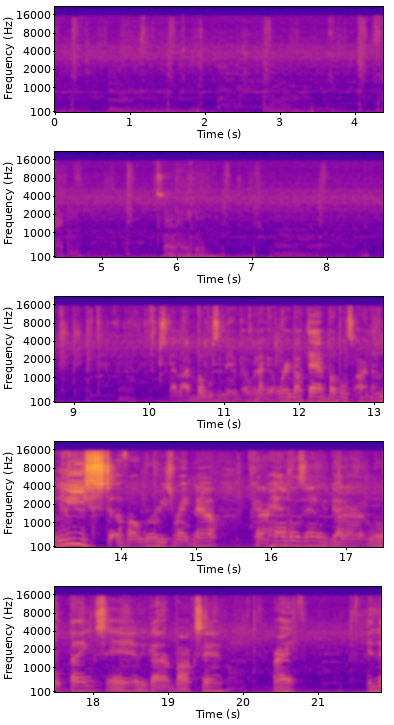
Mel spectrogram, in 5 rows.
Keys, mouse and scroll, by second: 1.8 ], 2.4 click, 3.6 click, 4.1 space, 4.2 click, 5.8 click, 6.2 click, 7.1 click, 8.0 click, 8.5 click, 8.9 click, 9.0 click, 9.3 click, 9.4 click, 9.7 click, 10.2 ctrl+z, 10.5 ctrl+z, 10.6 ctrl+z, 10.8 ctrl+z, 11.0 ctrl+z, 11.3 ctrl+z, 11.6 ctrl+z, 11.8 ctrl+z, 12.2 ctrl+z, 12.6 ctrl+z, 13.4 space, 13.6 click, 14.4 click, 15.2 click, 15.7 click, 16.2 click, 16.9 click, 17.5 click, 18.0 click, 18.4 click, 18.8 click, 19.5 click, 20.2 click, 20.7 click, 21.4 click.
